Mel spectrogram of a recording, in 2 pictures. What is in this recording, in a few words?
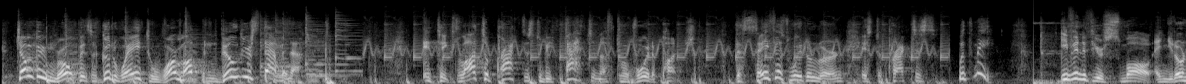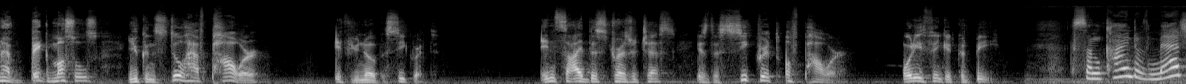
Children Instructional, voiceovers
